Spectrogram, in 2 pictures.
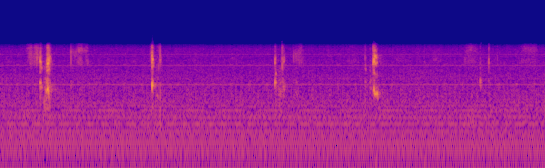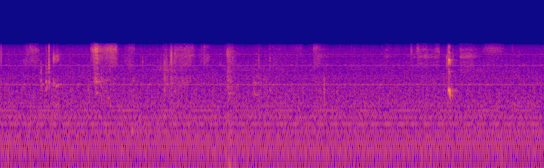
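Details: Hiccups: faint, sharp, abrupt clicks at irregular intervals, about five in sixteen seconds, against steady room hum.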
